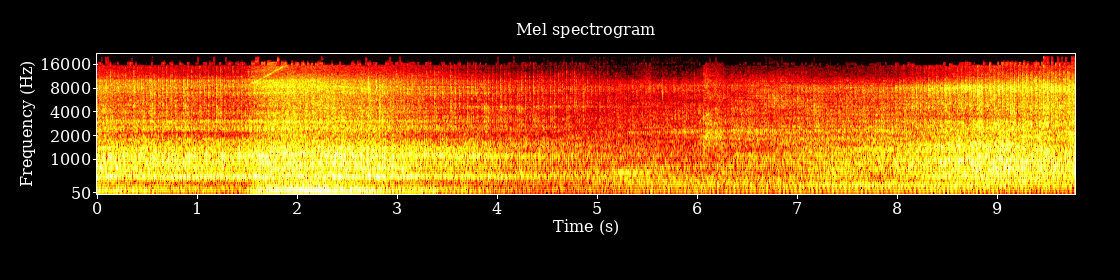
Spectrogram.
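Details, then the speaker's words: Jaguar F-Pace 204DTD diesel after owner's rebuild, injector sound deadening not fitted: even idle with loud steady injector clatter about four ticks a second, no knocks or misses; loud inside the car, owner judges it normal and running great. "so it doesn't sound terrible there but it's quite loud inside the car which is surprising"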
